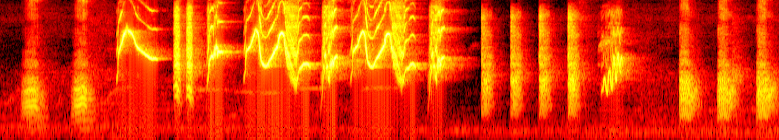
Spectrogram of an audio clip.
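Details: Javan myna calls for drawing in others of its kind: a harsh burst, then looping up-and-down whistles, followed by a string of dry clicks and raspy notes.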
